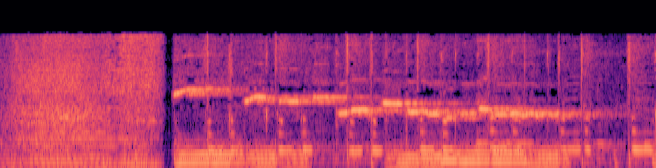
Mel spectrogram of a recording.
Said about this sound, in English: The old dog whistle. There we go.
